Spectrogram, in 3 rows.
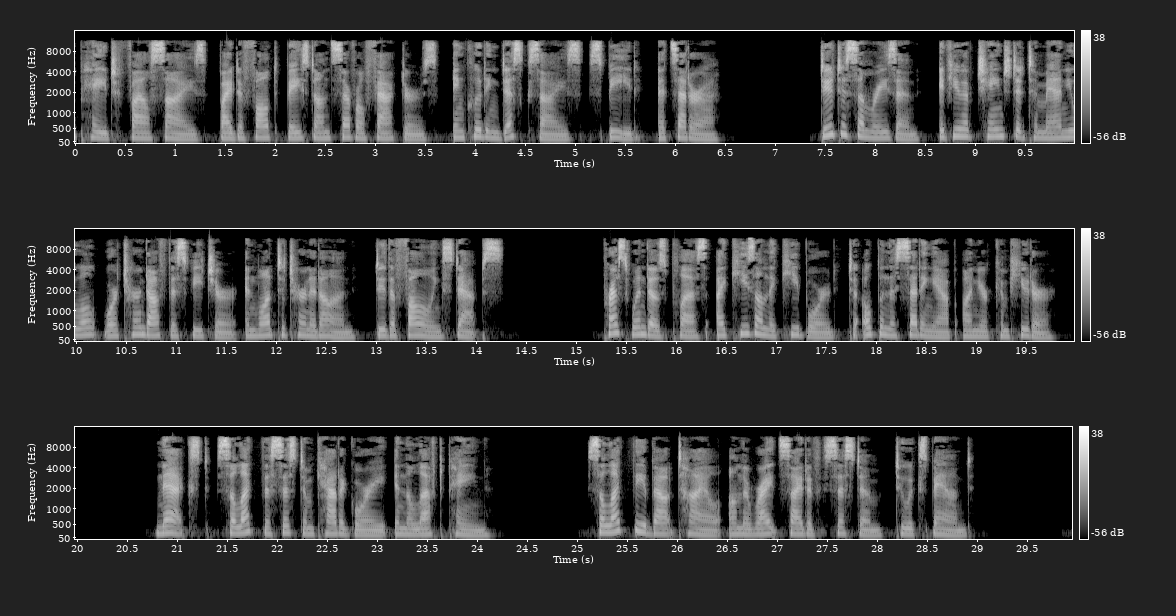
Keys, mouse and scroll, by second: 14.1 click, 16.6 super+i, 24.5-25.6 scroll, 27.2 click.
